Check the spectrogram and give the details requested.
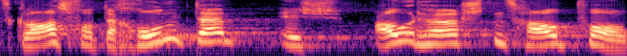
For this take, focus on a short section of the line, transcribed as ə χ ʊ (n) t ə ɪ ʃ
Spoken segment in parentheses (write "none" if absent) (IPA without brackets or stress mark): n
